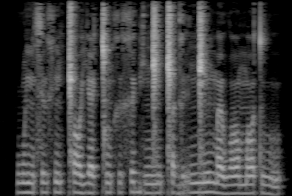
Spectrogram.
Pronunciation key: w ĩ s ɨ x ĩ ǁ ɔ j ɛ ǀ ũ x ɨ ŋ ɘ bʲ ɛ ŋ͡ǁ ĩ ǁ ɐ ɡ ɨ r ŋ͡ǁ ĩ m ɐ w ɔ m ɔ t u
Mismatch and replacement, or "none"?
ŋ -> x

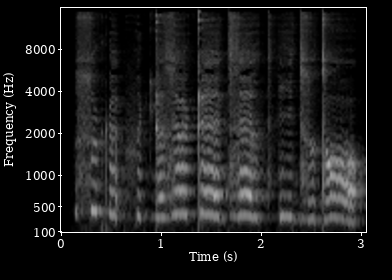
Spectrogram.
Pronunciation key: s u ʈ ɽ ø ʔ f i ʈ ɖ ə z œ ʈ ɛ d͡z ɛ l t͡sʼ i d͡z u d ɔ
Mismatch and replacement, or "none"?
none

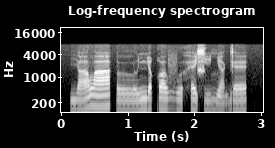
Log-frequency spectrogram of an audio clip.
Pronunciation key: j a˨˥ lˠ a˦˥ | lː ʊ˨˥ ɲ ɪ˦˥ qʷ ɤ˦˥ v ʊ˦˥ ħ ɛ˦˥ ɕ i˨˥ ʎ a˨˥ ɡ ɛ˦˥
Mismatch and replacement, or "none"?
ħ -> h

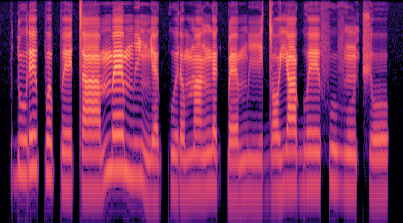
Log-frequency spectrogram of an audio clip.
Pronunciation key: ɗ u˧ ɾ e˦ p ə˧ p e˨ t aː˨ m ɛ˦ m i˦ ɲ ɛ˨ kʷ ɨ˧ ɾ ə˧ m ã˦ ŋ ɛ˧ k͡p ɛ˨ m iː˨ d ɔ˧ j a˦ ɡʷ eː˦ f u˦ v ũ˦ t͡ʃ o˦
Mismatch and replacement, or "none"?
none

